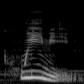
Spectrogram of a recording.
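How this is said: It is pronounced in the British way. "If you're a British listener, you're probably used to hearing that word pronounced quinine"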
